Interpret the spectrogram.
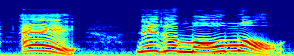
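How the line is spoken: Abruptly cut off. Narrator (Chinese): 突然住嘴了

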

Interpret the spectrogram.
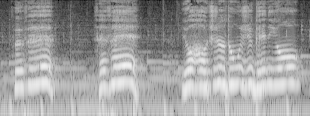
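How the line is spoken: Soft calling. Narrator (Chinese): 罗密欧轻轻的叫

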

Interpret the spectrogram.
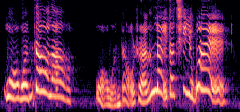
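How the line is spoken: Suspicious roar, dragon. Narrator (Chinese): 恶龙才进到卧房，马上四处张望，然后怀疑的大叫

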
